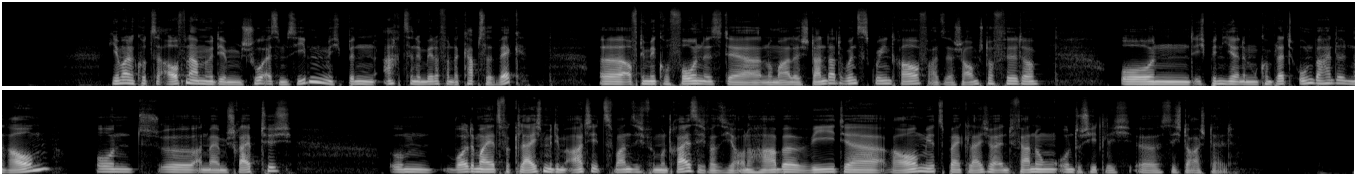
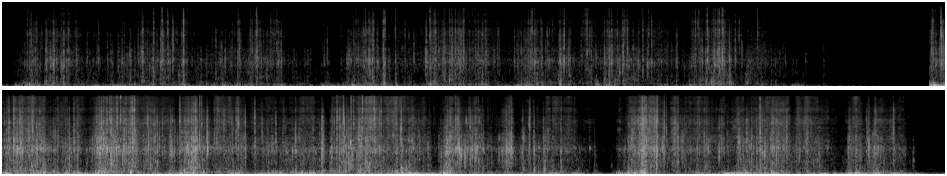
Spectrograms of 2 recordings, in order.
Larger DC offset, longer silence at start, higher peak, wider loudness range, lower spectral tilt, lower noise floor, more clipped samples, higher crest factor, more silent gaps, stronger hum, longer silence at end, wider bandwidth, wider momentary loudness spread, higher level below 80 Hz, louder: neither; first, 1.1 s vs 0.1 s; second, -8 dBFS vs -4 dBFS; second, 4 LU vs 14 LU; first, -7 dB/octave vs -2 dB/octave; about the same, -75 dBFS vs -76 dBFS; neither; second, 18 dB vs 26 dB; neither; neither; first, 1.25 s vs 0 s; about the same, 16 kHz vs 17 kHz; second, 10 LU vs 20 LU; second, -54 dBFS vs -38 dBFS; first, -26 LUFS vs -30 LUFS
